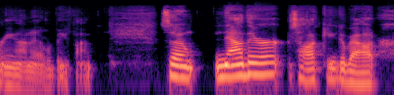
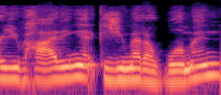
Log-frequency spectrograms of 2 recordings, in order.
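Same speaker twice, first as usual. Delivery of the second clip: ordinary talk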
